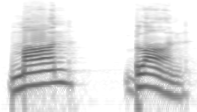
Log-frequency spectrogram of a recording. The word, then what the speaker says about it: Montblanc: Don't pronounce the T and the C. So, it is man blonde.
